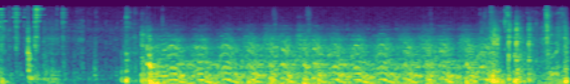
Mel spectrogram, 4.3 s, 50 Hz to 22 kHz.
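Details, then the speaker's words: Ford F250 with 7.3 IDI diesel, cold start at 12 above zero after a glow plug cycle, with both batteries getting weak and a jump pack attached: the starter drags over slowly and laboriously and the engine never catches. Slow cranking from weak batteries. "i don't think that jump pack started though it's junk come on i think the batter's gonna go dead before i get started"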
